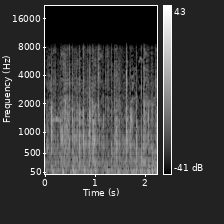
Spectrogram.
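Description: A small audience applauding, with many separate hand claps heard individually.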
